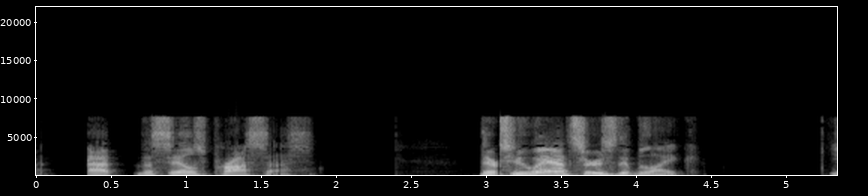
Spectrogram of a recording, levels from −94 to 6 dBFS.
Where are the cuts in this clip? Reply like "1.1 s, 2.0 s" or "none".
3.0 s, 4.0 s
